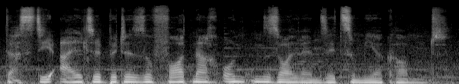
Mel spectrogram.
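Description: A man's voice: on the low side, fairly even intonation, slow pace, noisy background. A man playing in an improvised audio role-play, speaking in a dry, slightly hesitant way. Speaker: player in a role-play show.

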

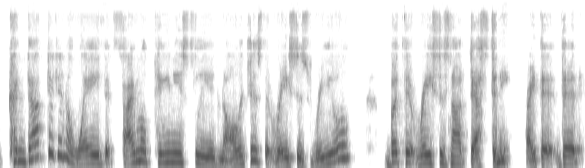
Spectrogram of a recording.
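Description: Male guest from Hawaii, law scholar; warm, husky voice, dry close sound; earnest, emphatic, thinks aloud. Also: sits high, dry recording, low-quality recording. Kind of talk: thoughtful interview answers.

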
